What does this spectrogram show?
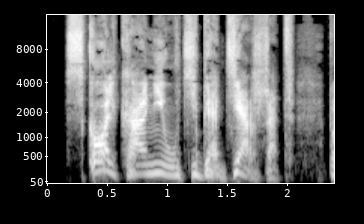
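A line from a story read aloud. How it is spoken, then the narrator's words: Furious shriek. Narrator (Russian): провизжал с яростью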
